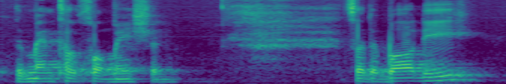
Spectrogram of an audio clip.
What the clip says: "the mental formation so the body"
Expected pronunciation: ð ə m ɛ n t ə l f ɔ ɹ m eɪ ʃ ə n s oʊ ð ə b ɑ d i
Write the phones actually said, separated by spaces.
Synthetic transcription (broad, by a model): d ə m ɛ n t ə l f ɔ m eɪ ʃ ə n s oʊ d ə b ɑ d i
